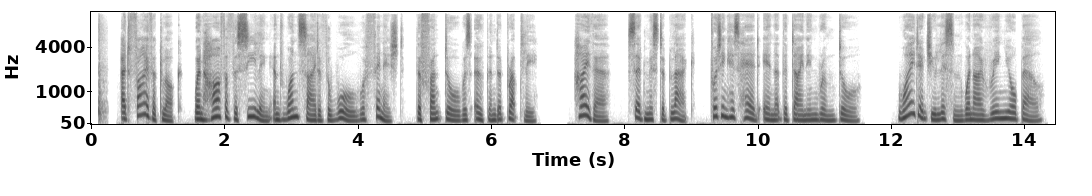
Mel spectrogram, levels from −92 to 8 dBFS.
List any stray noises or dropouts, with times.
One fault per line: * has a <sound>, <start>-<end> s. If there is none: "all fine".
* has a tap, 0.1-0.3 s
